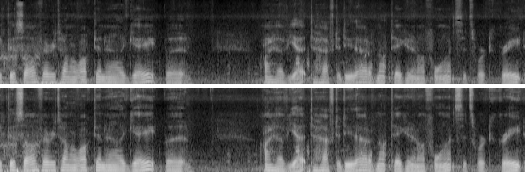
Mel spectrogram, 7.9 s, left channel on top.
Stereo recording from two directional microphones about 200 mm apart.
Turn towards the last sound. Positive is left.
turn(degrees=-25)  # may be behind; listen again after turning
